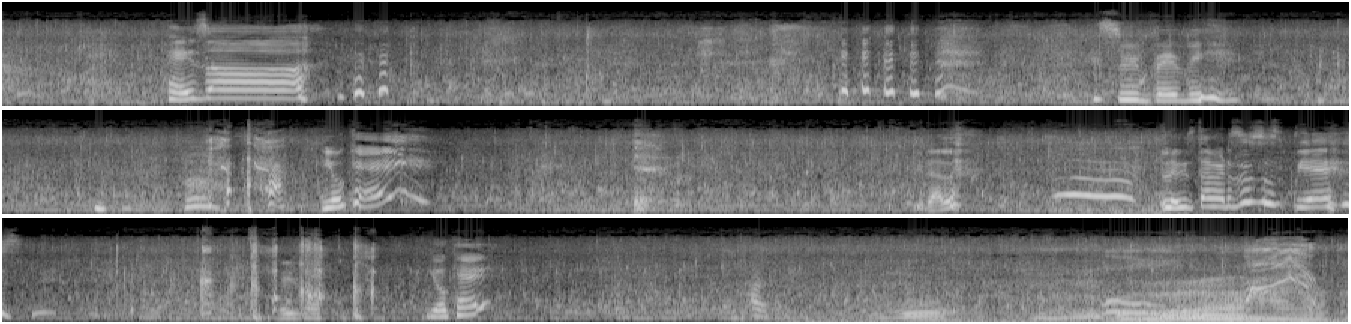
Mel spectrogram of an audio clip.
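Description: A man talks playfully up close to a toddler.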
